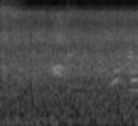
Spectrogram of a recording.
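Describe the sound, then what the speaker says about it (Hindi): Steady wind blows outdoors near a river in Phuentsholing town, Bhutan, a continuous broadband rush with low rumbling gusts and faint airy hiss, with no talking. "बस हवा चल रही है मस्त"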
